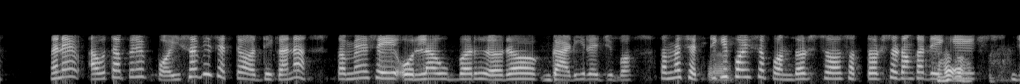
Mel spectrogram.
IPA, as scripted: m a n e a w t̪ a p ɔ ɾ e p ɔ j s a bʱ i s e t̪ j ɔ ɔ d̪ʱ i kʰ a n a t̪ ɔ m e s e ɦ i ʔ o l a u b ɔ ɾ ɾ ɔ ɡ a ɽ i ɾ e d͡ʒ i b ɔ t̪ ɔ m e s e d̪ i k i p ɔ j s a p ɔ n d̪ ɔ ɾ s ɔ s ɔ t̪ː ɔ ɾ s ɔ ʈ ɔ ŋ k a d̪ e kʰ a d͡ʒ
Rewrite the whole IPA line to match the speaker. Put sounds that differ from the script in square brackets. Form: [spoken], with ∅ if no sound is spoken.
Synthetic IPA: m a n e a w t̪ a p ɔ ɾ e p ɔ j s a bʱ i s e t̪ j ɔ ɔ d̪ʱ i [k] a n a t̪ ɔ m e s e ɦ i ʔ o l a u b ɔ ɾ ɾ ɔ ɡ a ɽ i ɾ e d͡ʒ i b ɔ t̪ ɔ m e s e [t̪] i k i p ɔ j s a p ɔ n d̪ ɔ ɾ s ɔ s ɔ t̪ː ɔ ɾ s ɔ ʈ ɔ ŋ k a d̪ e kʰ [i] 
